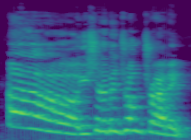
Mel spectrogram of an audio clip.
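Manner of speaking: very high, loud mock-outraged joke; joking DA. DA cracking a joke at the nervous teen, high and loud. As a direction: ham it up like a comedian DA. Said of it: "He goes".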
